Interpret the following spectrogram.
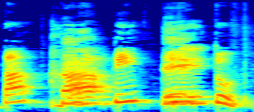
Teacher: زبان کی نوک اور اوپر کے دانتوں کی جڑ سے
